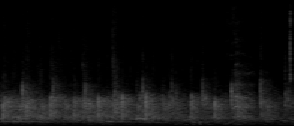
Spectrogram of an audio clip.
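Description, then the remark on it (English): An audience claps hands to praise God, a dense, steady patter of many overlapping claps with a few sharper accents, fairly quiet and continuous, with faint voices mixed underneath. “If you believe that tonight, why don't you clap your hands and praise God?”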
